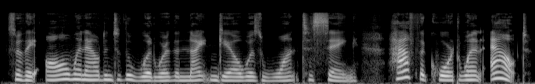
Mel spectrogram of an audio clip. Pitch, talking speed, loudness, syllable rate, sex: 200 Hz, 225 wpm, -18 LUFS, 5.3 syllables/s, female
